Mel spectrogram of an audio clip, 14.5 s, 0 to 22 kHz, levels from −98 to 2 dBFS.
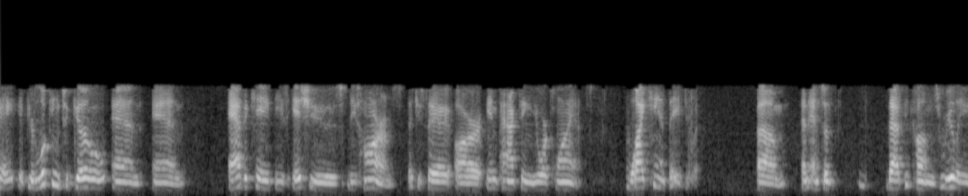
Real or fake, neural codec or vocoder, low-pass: real; none; 3.6 kHz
